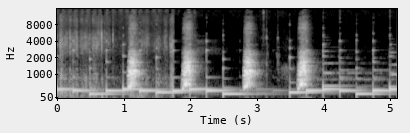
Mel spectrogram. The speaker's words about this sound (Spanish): Los perros. ¿Los perros hablan? Imagínate si hablaran los perros.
